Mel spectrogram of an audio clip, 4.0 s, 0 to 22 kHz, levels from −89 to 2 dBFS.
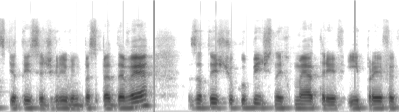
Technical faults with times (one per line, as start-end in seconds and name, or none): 0.16-3.86 word clock ticks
